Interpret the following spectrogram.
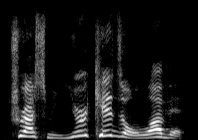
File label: Trust Me Kids Love, Sales Pitch, 1 boy, 10 yrs; Talking Sound Effects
